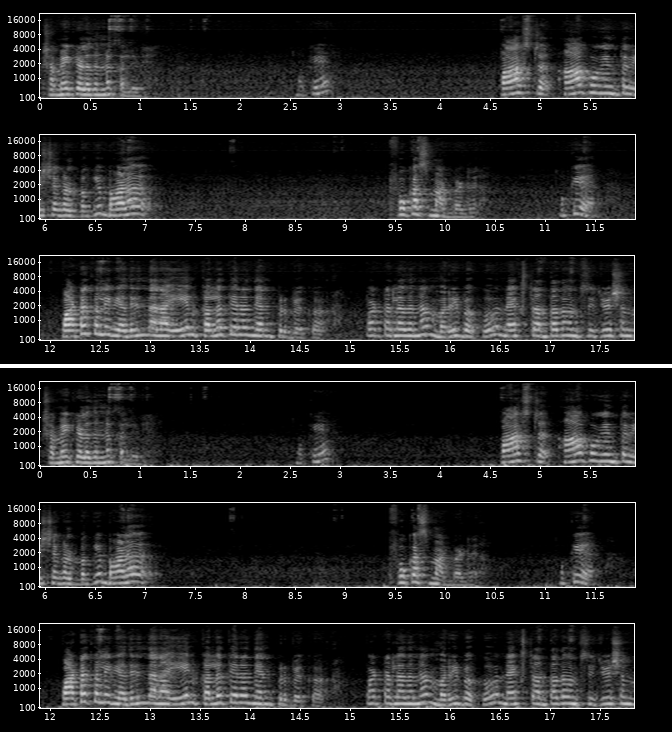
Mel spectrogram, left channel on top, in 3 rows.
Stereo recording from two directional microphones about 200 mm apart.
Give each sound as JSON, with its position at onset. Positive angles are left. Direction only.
{"t": 0.0, "sound": "a woman's voice", "side_deg": -50}
{"t": 4.6, "sound": "a woman's voice", "side_deg": -55}
{"t": 9.4, "sound": "a woman's voice", "side_deg": -50}
{"t": 12.1, "sound": "a woman's voice", "side_deg": -50}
